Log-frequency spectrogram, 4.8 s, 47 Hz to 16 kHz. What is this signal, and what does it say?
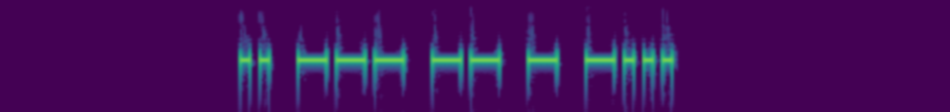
Morse code, heard as a keyed tone, about 25 wpm, 700 Hz. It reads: IOMTB
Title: Code Groups - 5 Letters - 25wpm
